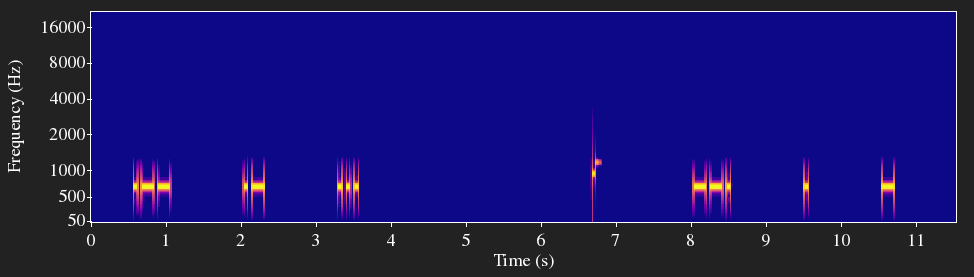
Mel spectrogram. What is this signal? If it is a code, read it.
Morse code, heard as a keyed tone, about 22 wpm, spaced as for 8 wpm, 700 Hz. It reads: WAS GET
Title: 6x Character Spacing - Top 200 Words - 22wpm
